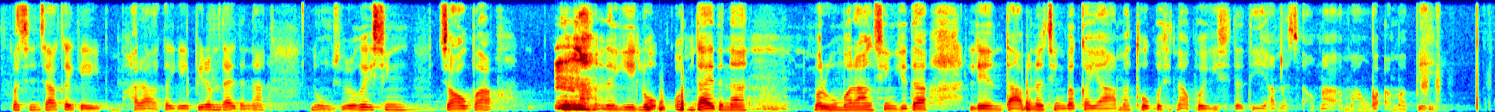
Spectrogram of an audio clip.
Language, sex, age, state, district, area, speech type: Manipuri, female, 45-60, Manipur, Kakching, rural, spontaneous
